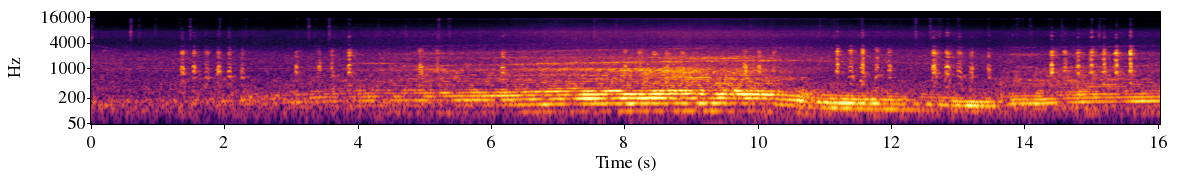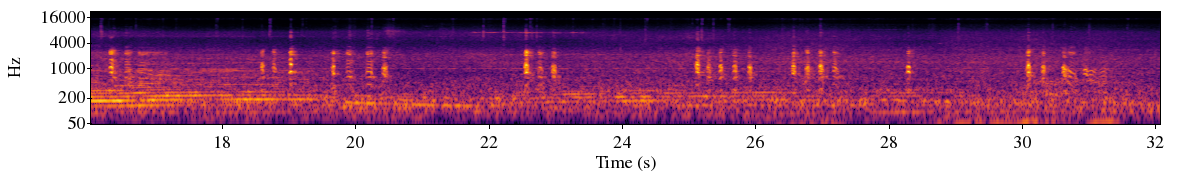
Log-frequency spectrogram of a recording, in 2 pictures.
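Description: Bangkok fighting rooster clucking in short calls throughout, while a passing motor vehicle's engine hum swells to its loudest about a third of the way in and then fades.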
